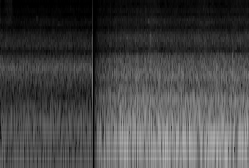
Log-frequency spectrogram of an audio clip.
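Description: Faint steady hum inside a stopped car, a brief click, then about a second in the louder steady rumble of road and engine noise heard from inside a moving car's cabin.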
